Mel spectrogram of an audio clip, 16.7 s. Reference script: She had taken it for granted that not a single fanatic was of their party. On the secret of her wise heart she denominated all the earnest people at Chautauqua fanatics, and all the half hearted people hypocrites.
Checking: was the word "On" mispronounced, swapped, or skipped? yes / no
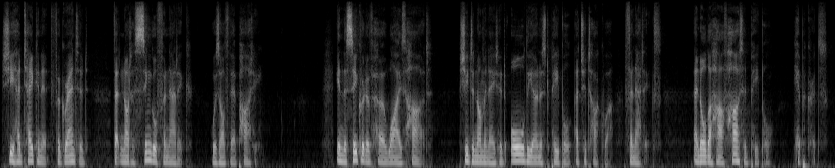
yes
